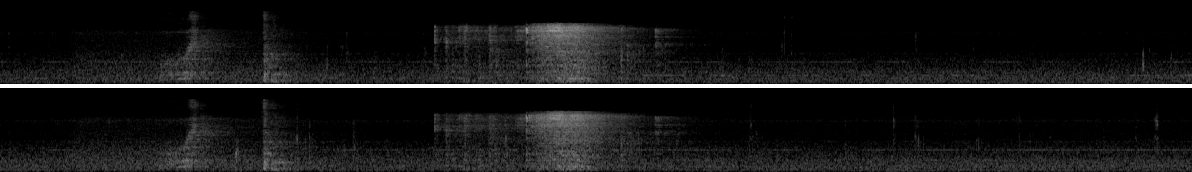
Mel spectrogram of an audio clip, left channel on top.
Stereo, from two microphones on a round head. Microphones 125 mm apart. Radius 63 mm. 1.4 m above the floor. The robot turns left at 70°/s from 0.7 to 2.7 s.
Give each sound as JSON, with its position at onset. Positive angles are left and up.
{"t": 1.6, "sound": "throat clearing", "side_deg": 15, "distance_m": 4.5}
{"t": 4.3, "sound": "tearing paper", "side_deg": 25, "distance_m": 2.5}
